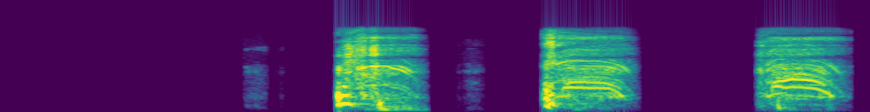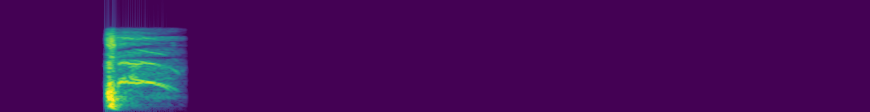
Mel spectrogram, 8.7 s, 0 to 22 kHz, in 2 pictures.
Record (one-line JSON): {"three_cough_length": "8.7 s", "three_cough_amplitude": 27267, "three_cough_signal_mean_std_ratio": 0.29, "survey_phase": "beta (2021-08-13 to 2022-03-07)", "age": "45-64", "gender": "Female", "wearing_mask": "No", "symptom_cough_any": true, "symptom_runny_or_blocked_nose": true, "symptom_shortness_of_breath": true, "symptom_fatigue": true, "symptom_headache": true, "symptom_onset": "3 days", "smoker_status": "Ex-smoker", "respiratory_condition_asthma": false, "respiratory_condition_other": false, "recruitment_source": "Test and Trace", "submission_delay": "1 day", "covid_test_result": "Positive", "covid_test_method": "ePCR"}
